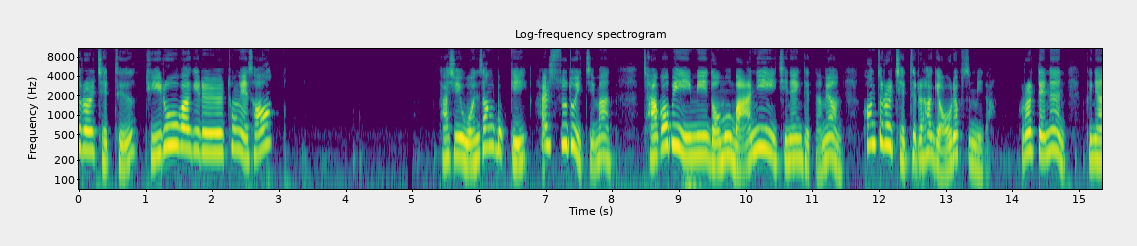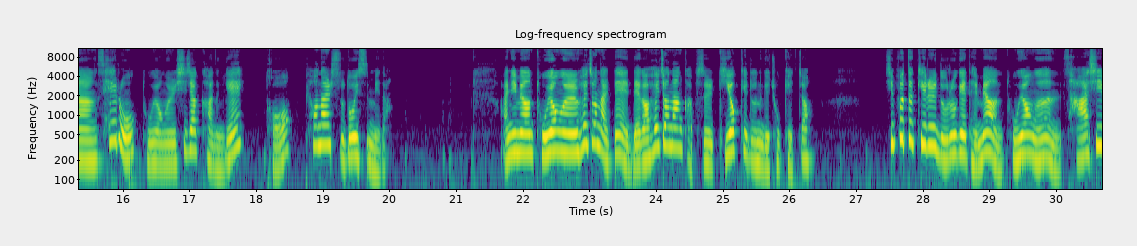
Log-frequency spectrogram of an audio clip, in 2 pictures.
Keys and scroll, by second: 0.7 super+z, 1.7 super+z, 3.1 super+z, 3.8 super+z, 4.6 super+z, 15.8 BackSpace.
